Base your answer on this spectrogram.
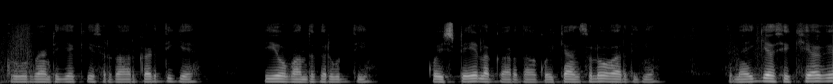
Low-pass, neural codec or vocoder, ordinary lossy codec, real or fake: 7.2 kHz; none; none; real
